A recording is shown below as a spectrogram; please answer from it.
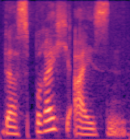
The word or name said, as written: crowbar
